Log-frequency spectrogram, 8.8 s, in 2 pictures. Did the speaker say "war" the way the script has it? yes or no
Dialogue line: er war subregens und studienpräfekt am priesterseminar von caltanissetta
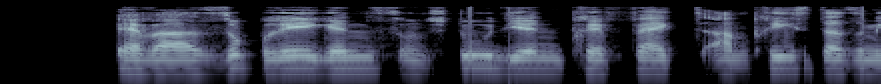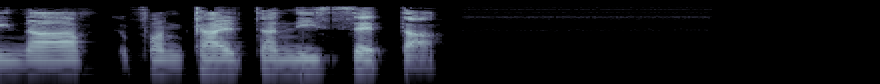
yes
